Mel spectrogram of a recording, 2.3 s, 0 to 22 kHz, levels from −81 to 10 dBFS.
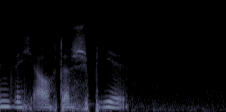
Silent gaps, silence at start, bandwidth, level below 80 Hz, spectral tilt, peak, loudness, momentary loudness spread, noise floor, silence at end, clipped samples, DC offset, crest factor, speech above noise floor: none; 0 s; 9.8 kHz; -58 dBFS; -7 dB/octave; -22 dBFS; -40 LUFS; 4 LU; -68 dBFS; 0.95 s; under 0.1%; under 0.1%; 20 dB; 29 dB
